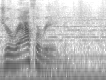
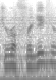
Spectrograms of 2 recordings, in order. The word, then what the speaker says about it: Girafarig: It's pronounced Girafarig. Girafarig? What did I say it was? Girafrigig or something?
